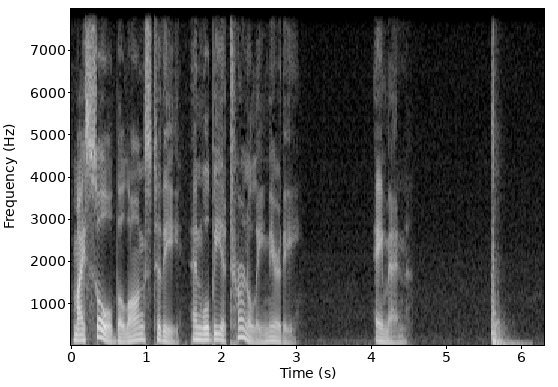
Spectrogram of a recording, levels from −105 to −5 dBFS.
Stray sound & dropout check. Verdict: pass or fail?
fail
